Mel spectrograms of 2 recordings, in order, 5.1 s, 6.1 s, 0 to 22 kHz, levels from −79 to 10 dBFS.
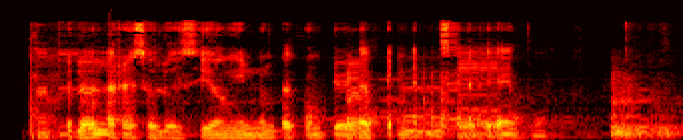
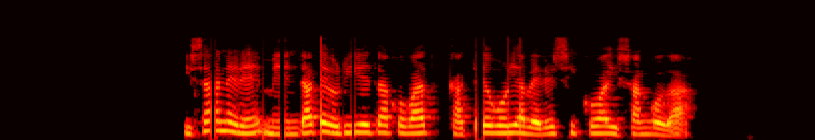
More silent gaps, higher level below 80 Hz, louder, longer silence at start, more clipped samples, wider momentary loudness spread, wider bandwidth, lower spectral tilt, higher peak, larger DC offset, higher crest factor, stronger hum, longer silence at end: second, none vs 3.31-3.36 s; first, -48 dBFS vs -62 dBFS; about the same, -22 LUFS vs -22 LUFS; second, 0.2 s vs 1.4 s; neither; first, 14 LU vs 8 LU; first, 12.5 kHz vs 7.4 kHz; second, -3.5 dB/octave vs -7 dB/octave; first, -4 dBFS vs -8 dBFS; neither; about the same, 20 dB vs 16 dB; neither; second, 0 s vs 0.95 s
